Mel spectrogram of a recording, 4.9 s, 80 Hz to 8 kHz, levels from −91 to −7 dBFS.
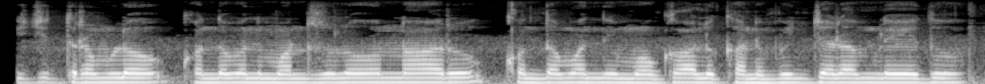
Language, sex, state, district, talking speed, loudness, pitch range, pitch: Telugu, male, Telangana, Mahabubabad, 110 wpm, -13 LUFS, 150-155 Hz, 150 Hz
